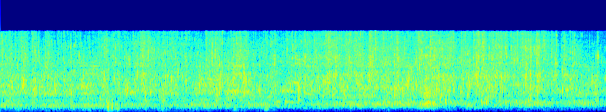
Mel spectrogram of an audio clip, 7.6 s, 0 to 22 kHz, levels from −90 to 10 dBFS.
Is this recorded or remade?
recorded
